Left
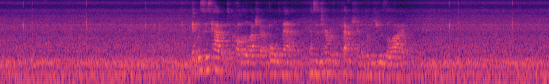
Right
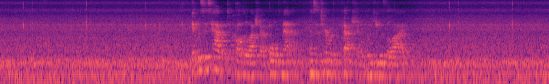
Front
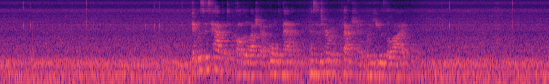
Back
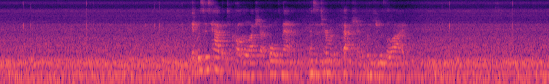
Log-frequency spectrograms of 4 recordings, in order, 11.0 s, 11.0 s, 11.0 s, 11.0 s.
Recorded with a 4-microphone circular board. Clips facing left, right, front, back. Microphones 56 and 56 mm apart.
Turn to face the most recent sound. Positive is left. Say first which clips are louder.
# even, back 2 dB
turn(degrees=165)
